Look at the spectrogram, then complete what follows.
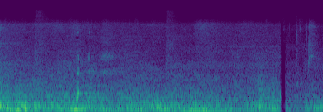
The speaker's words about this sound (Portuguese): Eu tive que parar um pouquinho aqui porque passou um caminhão muito barulhento aqui na rua.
